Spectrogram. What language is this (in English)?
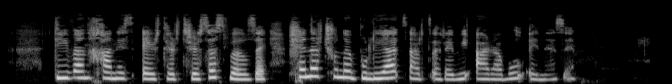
Georgian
